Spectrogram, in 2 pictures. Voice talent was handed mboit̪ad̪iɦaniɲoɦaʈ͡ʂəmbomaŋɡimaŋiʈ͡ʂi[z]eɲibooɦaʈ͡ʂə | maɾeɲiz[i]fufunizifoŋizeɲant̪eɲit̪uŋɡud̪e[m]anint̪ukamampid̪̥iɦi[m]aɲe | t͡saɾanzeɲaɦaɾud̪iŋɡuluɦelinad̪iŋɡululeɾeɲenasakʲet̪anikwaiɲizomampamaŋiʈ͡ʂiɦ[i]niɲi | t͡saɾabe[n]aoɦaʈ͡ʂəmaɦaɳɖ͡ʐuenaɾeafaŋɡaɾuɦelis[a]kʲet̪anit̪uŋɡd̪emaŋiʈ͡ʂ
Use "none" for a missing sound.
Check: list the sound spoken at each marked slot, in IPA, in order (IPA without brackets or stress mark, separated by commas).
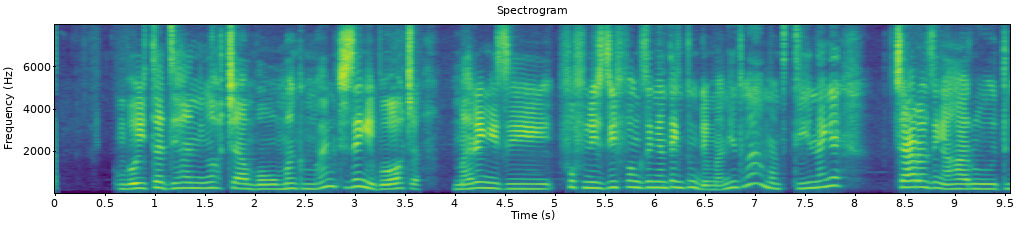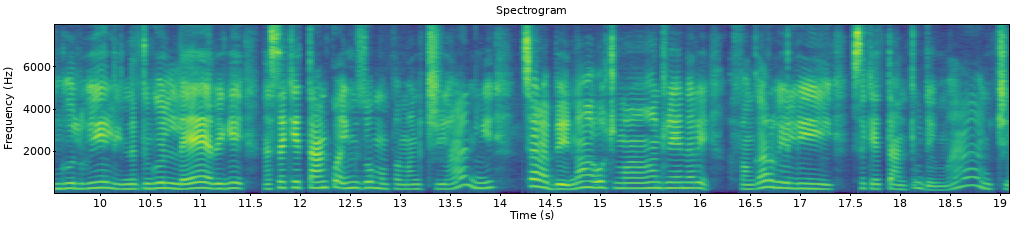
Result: z, i, m, n, a, n, a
